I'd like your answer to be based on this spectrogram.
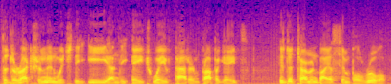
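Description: In a deep male voice with a slightly breathy edge, a narrator delivers an instructional film using animated, shifting intonation. His phrasing is formal, measured and teacherly. The audio resembles an old training film, dull and short on detail.

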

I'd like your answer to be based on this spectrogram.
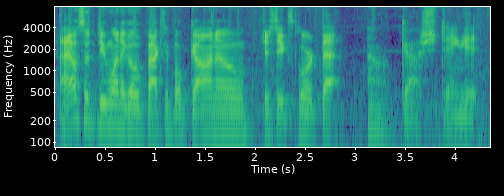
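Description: A man's voice: fairly high pitch, a little fast, creaky. A young man casually commenting on his own gameplay, talking to himself as he plays. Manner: relaxed, talks to himself as he plays. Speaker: gaming channel host. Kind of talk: casual let's-play commentary. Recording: game music under the voice. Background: game music.

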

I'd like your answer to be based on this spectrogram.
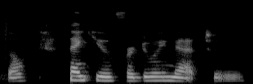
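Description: A woman's voice: fairly low pitch, little pitch movement, takes it slowly, vocal fry, a little mellow, low-quality recording. A woman participant on a video call, speaking appreciatively and restarting her sentences often. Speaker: webinar participant. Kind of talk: webinar comment.

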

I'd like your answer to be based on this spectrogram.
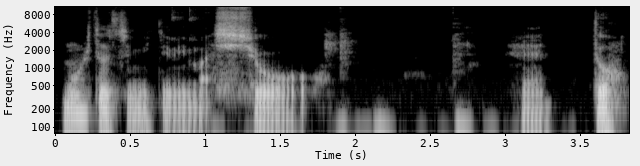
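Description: A man teaching an English read-aloud lesson in casual speech, thinking aloud and correcting himself, and reading the English lines slowly and carefully. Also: no echo.

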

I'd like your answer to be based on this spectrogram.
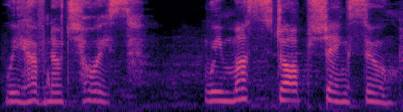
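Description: An actress playing a regal, heartfelt warrior empress in a video game, earnest and softly dramatic. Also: female voice, medium pitch, steady tone, takes it slowly, a little hiss or hum, close to an everyday voice. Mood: resolute. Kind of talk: video game cutscene acting.

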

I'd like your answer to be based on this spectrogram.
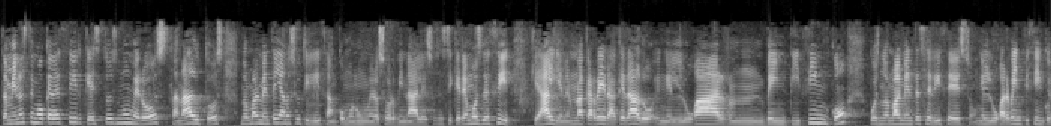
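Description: A woman with a Spain Spanish accent, a teacher explaining at a whiteboard in a clear, patient way and speaking straight to her viewers. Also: mid-range voice, fairly even intonation, a little fast, hardly any pauses. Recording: dull lo-fi sound.

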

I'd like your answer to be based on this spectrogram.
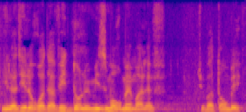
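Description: A rabbi teaching a religious lesson to a live group, emphatic and full of rhetorical questions. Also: male voice, fairly high pitch, moderate pace, creaky, dark tone, a little hiss or hum.

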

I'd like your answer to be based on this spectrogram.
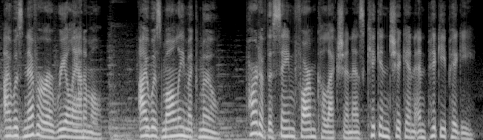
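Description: A woman's voice: sits low, normal speed, darkish tone, soft background music, natural voice. A woman voicing a resentful, overlooked cow toy in a dramatic cartoon. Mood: bitter.

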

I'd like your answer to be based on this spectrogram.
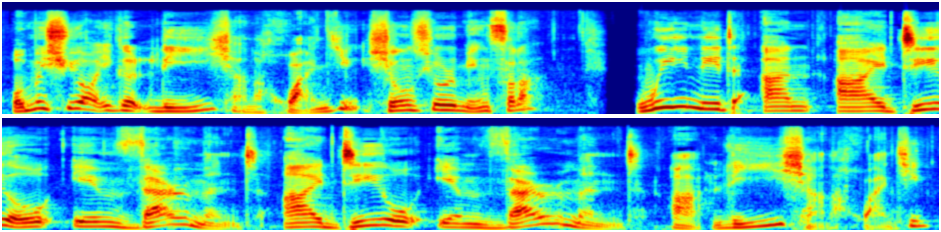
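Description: Male teacher, animated delivery, quizzes students in a quick vocab lesson. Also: a little high, husky. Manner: lively, addresses students directly with quick questions. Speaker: English teacher.

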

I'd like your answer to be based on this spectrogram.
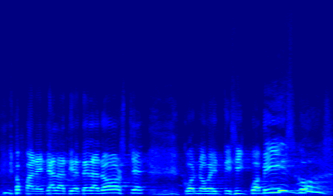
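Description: A man does a stand-up comedy routine, animated and full of ironic asides. His voice is high and bright. It carries a long reverberant stage tail over faint noise. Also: moderate pace.

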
